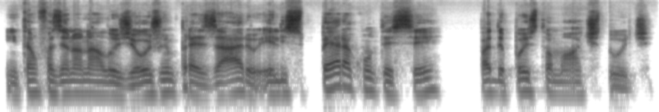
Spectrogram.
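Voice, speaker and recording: A middle-aged man with a Brazilian Portuguese accent tells his life story as a podcast guest, fast and emphatic. His voice has a gravelly rasp and sits at an ordinary pitch. The sound is close and dry. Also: no room sound. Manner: emphatic and motivational, acts out quoted voices. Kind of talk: personal storytelling in a podcast interview.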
